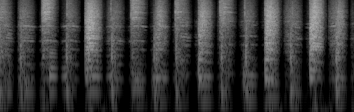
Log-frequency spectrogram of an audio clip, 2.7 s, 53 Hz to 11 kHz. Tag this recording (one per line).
loop
sampler
bpm
drum
ensoniq
stick
90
